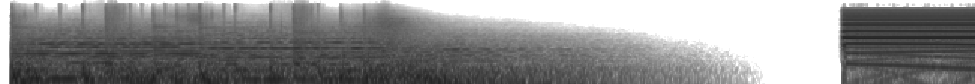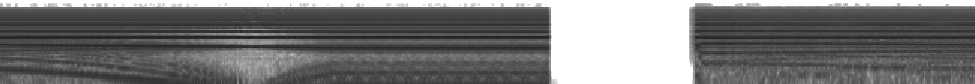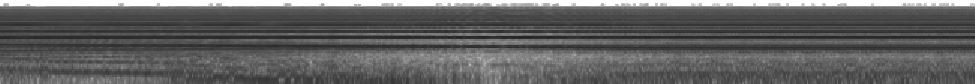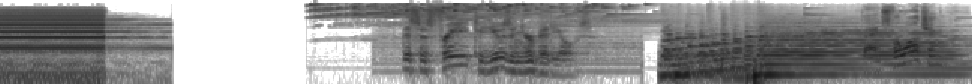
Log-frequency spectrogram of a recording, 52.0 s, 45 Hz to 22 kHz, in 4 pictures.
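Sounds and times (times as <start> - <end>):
horn-like siren wail: 11.2 - 20.4, 22.2 - 41.3.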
